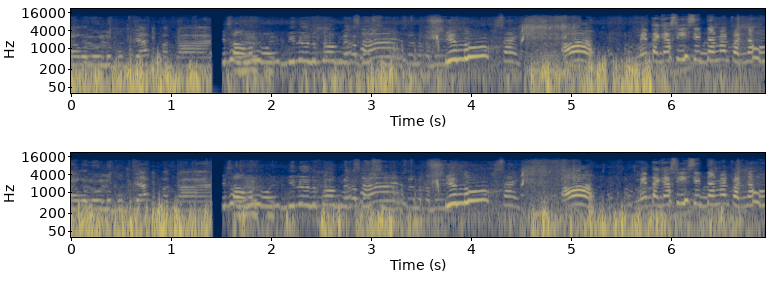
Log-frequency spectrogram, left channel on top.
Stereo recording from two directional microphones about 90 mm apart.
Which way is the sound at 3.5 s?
35° left (ahead or behind).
